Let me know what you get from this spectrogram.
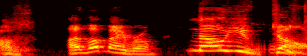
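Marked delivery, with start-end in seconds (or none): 0.0-1.2 put-on arrogant executive voice. Mocking a press conference answer: imitating Howie Roseman, arrogant. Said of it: "This guy goes like this".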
